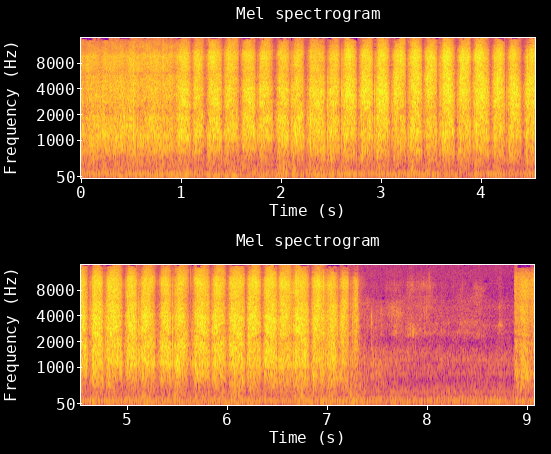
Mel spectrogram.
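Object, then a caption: Leather shoe scrubbed with a bristle brush. The side of a black leather Gucci shoe, resting on a towel, is foam-scrubbed with a wooden-handled horsehair brush. Around thirty quick, bright, evenly paced back-and-forth strokes give a steady raspy bristle scrubbing. The brushing then drops to a softer, quieter rub before one last bright stroke at the end.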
